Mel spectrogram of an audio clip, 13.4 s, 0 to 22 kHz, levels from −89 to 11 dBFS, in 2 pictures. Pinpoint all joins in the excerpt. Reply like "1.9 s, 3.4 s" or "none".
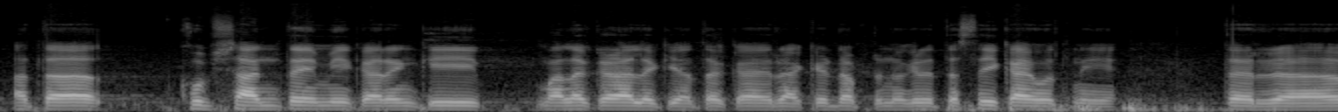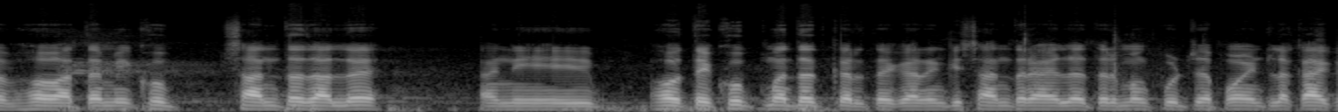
none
